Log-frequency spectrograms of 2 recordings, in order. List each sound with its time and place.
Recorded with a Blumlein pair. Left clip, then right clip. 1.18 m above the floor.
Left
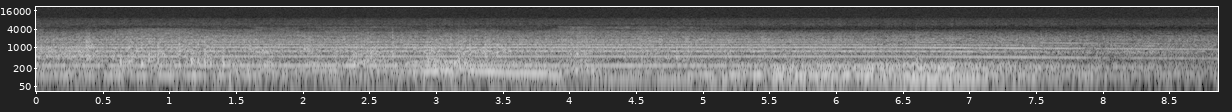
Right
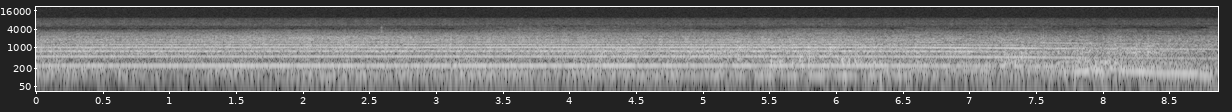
0.0 s a machine running: 15° right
